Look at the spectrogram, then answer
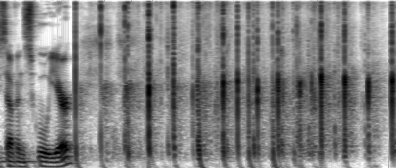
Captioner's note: audience applauding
